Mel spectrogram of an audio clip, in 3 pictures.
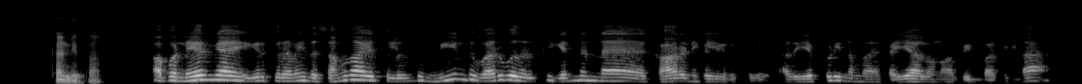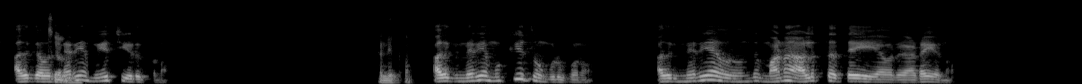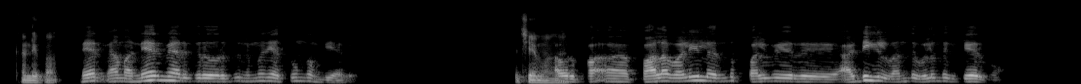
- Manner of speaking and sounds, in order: none
- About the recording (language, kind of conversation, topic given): Tamil, podcast, நேர்மை நம்பிக்கையை உருவாக்குவதில் எவ்வளவு முக்கியம்?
